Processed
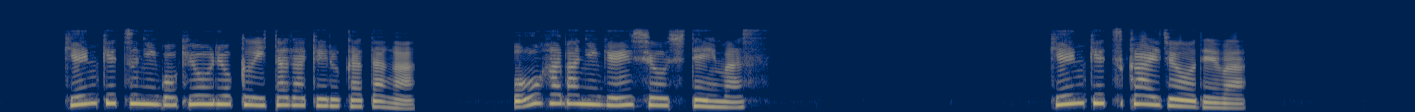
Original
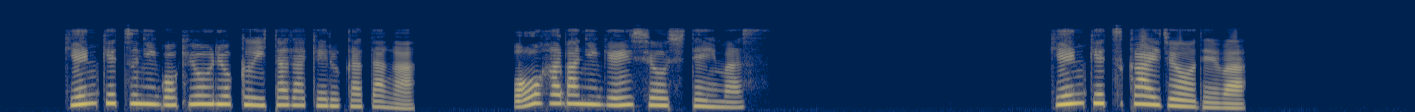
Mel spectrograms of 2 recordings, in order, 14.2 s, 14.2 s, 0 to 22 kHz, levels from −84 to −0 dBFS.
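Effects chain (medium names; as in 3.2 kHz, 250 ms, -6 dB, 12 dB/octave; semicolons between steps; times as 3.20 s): compression, threshold -28 dBFS, peak gain reduction 12 dB; Butterworth band-stop 720 Hz, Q 1.4; cabinet simulation 260–5700 Hz, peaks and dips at 420 Hz +8 dB, 1.5 kHz -6 dB, 2.5 kHz +5 dB; trim +4 dB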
